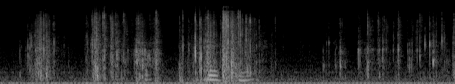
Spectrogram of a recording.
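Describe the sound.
Plastic pieces of a Lego flower set clatter and crinkle in uneven bursts of small clicks and rustles as it is assembled, while someone murmurs a few words over them.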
